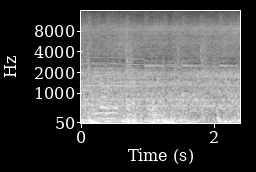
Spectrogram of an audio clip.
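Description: Low rumble of a boat engine idling beside a dock, with wind buffeting the microphone and faint voices of people nearby.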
